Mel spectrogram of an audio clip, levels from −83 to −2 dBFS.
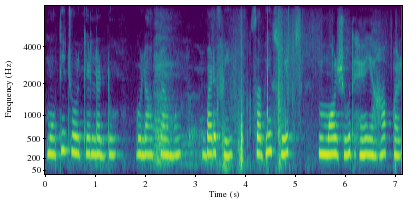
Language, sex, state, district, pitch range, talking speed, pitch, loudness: Hindi, female, Bihar, West Champaran, 245-260 Hz, 100 wpm, 250 Hz, -17 LUFS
